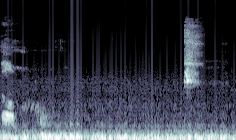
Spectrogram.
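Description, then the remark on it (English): A steady low road rumble fills the inside of a moving car, broad and continuous, with a brief brighter hiss and a faint higher tone breaking through near the end. “if it's kind of loud in the car, I apologize, but I know you can hear me.”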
